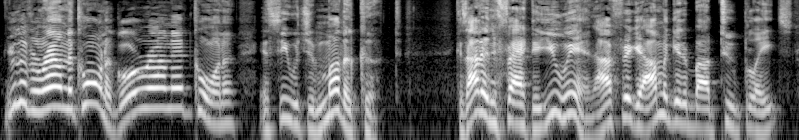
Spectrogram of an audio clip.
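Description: A man with a high voice riffs casually in a slangy, conversational way. He comments as a parent, spinning stories with comic mock indignation. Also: sing-song, normal speed, a little mellow.

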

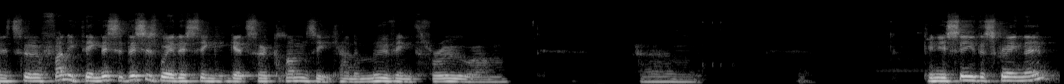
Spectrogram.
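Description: Middle-aged man, a bit higher voice, tutoring online on a headset, loose and hesitant. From migrant to Australia. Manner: relaxed, hesitant with many ums. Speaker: university tutor. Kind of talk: online workshop teaching.

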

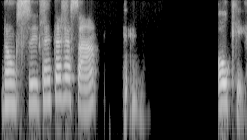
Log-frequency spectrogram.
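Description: A woman's voice: a little high, drawn-out words, darkish tone. Middle-aged female art instructor, Quebec French accent, conversational live demo on a video call. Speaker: watercolour painting instructor. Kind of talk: live painting demonstration, informal explaining. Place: home studio, indoors.

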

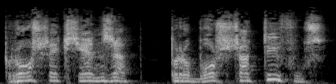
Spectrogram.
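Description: A priest in an old radio play, calm and solemn. He speaks very slowly, with a fairly high, bright voice. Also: husky, heavily acted. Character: priest recounting a lady's death.

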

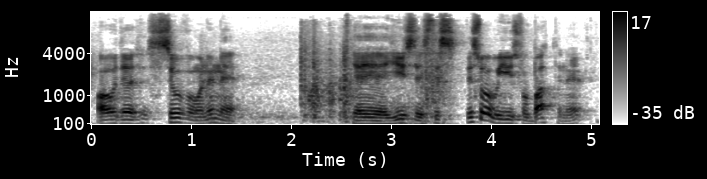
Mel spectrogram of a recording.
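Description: A man's voice: medium pitch, a little fast. A young man, joking around and chatting casually while helping cook at home. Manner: joking, laid-back. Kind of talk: casual banter. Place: home kitchen, indoors. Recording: noisy kitchen, sizzling pan. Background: frying and stirring sounds.

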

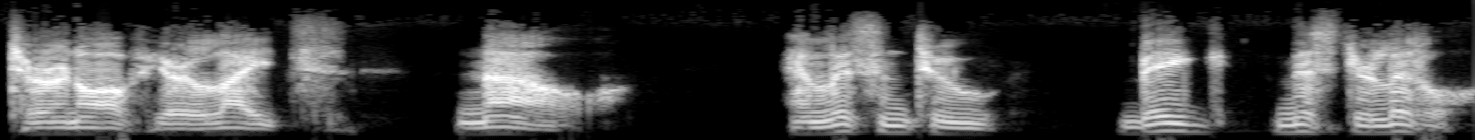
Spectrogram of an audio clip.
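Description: A man's voice: low-pitched, fairly even intonation, very slow, pauses often, no echo, muffled recording. A man playing an ominous host introducing an old-time radio horror show.

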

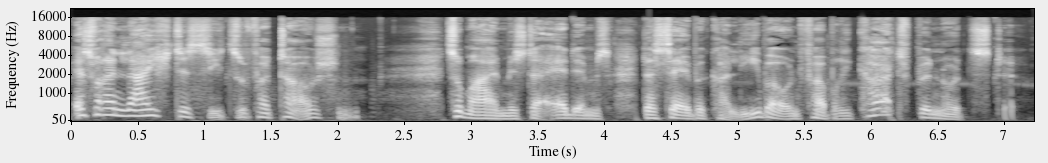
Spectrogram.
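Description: A woman's voice: sing-song, unhurried, a little mellow, dry recording, heavily acted. An older woman acting a shrewd, unflappable elderly amateur detective in a German audio drama, composed and pointed. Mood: shrewd, accusing. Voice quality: low, husky, gravelly.

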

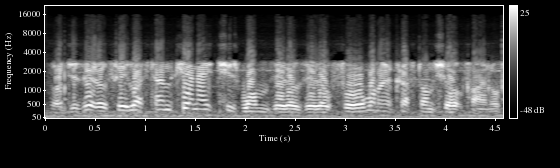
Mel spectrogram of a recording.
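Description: A man's mid-range voice comes over an aircraft radio with clear noise. He gives short, procedural airfield information to pilots. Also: mid-range voice, brisk. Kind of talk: brief aviation radio information. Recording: noisy aircraft radio transmission.

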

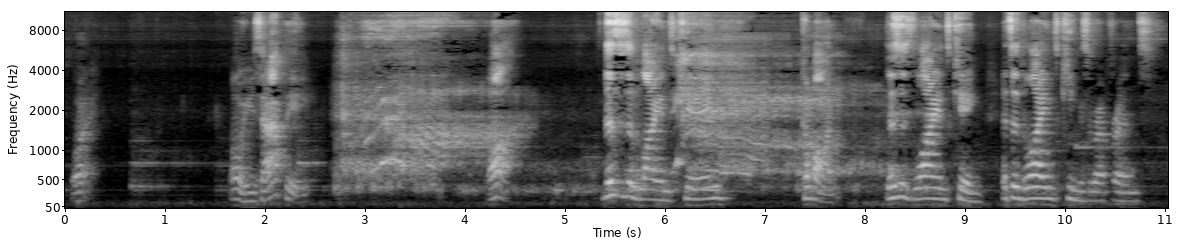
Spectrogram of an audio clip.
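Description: A person voicing an excitable young turtle plush reacting to a video in halting, repeated exclamations. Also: mid-range voice, close to an everyday voice. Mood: concerned, surprised. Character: young male Bowser Junior plush reacting, excitable, earnest. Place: indoor room at home. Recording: music from laptop behind the voice.

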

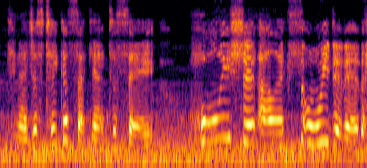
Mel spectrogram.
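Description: A woman's voice: high-pitched, sing-song, moderate pace, muffled recording, heavy background noise. A woman playing an eager, curious young diver in a video game, exclaiming through a dive mask intercom filter. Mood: thrilled.

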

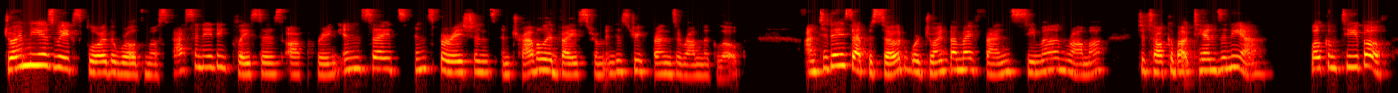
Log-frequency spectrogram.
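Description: A woman's voice: fairly high pitch, moderate pace, a little mellow. A woman in her thirties hosting a travel show over a video call through an earphone mic, upbeat and brief in her replies. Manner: upbeat, short affirmations. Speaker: podcast host.

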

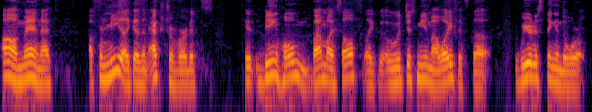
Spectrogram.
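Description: A young man with a slightly higher, mellow voice that sounds dry and close. He co-hosts a podcast interview in a chatty, casual way. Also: fairly quick, breathy edge, dry recording. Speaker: podcast co-host.

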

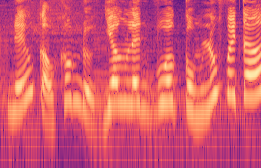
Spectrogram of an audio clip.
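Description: A woman voicing a haughty, boastful iron jar in an animated fairy tale, talking scornfully. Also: very high voice, a little fast, soft background music.

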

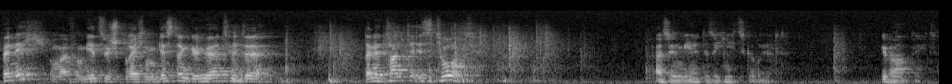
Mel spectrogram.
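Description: A man's voice: mid-range voice, animated, close to an everyday voice. Man acting a bitter nephew, roomy noisy recording. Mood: scornful. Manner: reproachful, sardonic, pointed pauses. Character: bitter, taunting young nephew of an unloved aunt. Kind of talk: German radio crime drama acting. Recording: roomy, clearly noisy old audio.

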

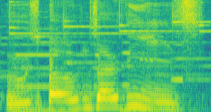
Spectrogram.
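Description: A woman voicing a solemn male frog in a low, slow, grave voice. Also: over music.

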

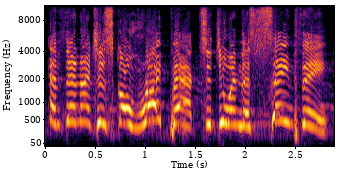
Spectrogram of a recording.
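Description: A woman's voice: very high-pitched, normal speed, bright, forceful tone, faint music behind. A woman preacher leading fervent charismatic prayer, urgent and pleading, exhorting with repeated phrases.

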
